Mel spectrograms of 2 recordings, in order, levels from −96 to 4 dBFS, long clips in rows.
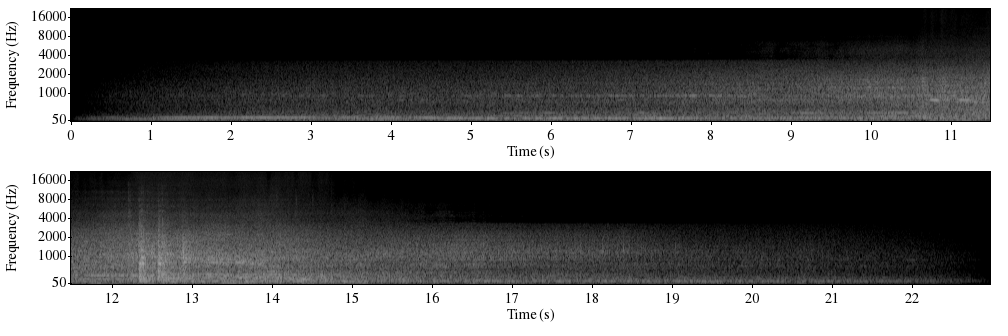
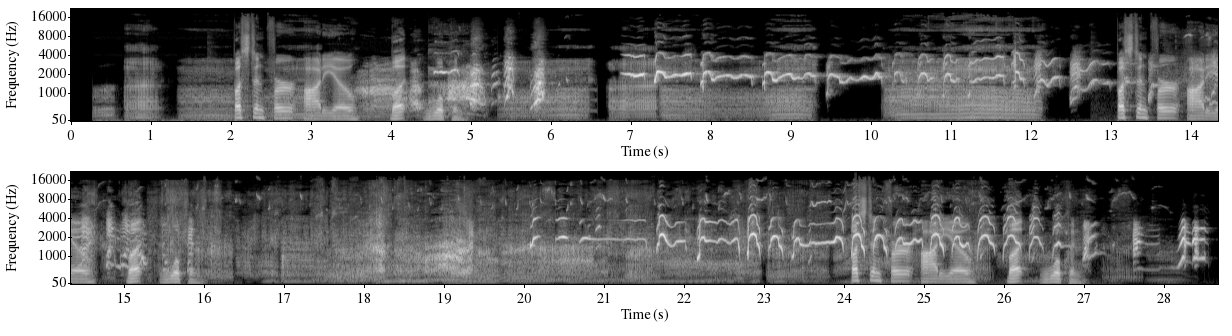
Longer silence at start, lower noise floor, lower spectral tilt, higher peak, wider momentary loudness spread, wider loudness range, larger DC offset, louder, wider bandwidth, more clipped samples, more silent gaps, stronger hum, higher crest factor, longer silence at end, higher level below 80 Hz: about the same, 0.45 s vs 0.4 s; first, -79 dBFS vs -47 dBFS; first, -6 dB/octave vs -1.5 dB/octave; second, -20 dBFS vs 0 dBFS; about the same, 21 LU vs 23 LU; first, 19 LU vs 12 LU; neither; second, -47 LUFS vs -17 LUFS; first, over 20 kHz vs 18 kHz; neither; neither; neither; first, 28 dB vs 20 dB; first, 0.7 s vs 0.15 s; second, -68 dBFS vs -60 dBFS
